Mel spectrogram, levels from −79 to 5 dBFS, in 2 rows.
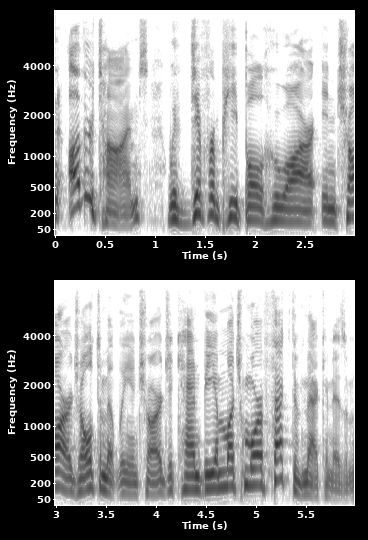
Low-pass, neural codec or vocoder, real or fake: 7.2 kHz; none; real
